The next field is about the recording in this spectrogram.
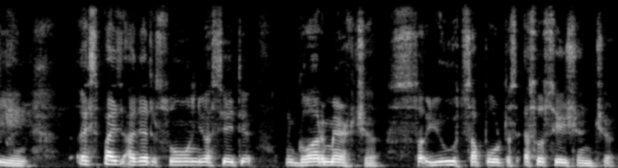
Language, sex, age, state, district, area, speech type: Kashmiri, male, 60+, Jammu and Kashmir, Ganderbal, rural, spontaneous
